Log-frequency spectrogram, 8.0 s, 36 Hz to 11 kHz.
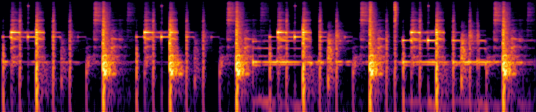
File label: Synloop, Nokia; 5030b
